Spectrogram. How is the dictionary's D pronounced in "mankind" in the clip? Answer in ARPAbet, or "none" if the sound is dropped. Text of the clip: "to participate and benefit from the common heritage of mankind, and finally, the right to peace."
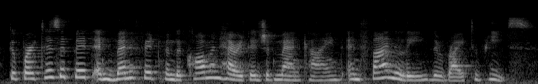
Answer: D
